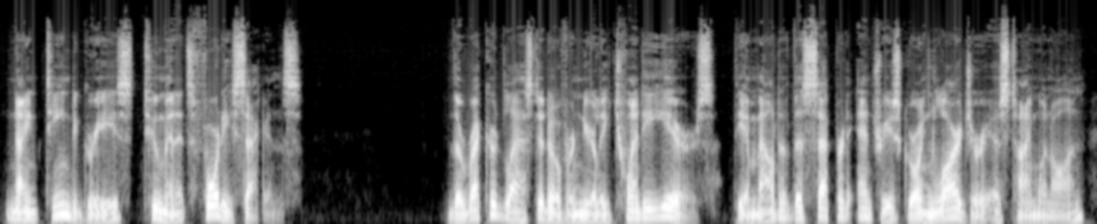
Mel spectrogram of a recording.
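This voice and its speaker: A man reading a novel as a scripted audiobook narration, measured and carefully phrased. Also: on the low side, no echo, studio quality.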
